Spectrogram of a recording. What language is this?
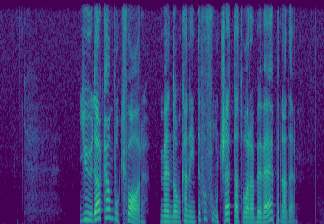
Swedish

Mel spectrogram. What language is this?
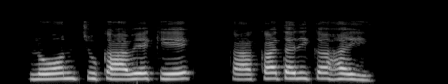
Magahi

